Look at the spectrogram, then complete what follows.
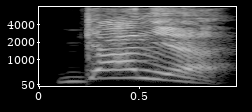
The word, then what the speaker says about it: Gagne: Be sure to key your eye on that boy Gagne and pronounce it in caps g o n y a. Gagne.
